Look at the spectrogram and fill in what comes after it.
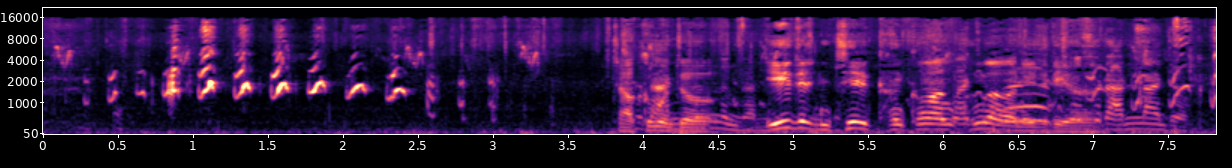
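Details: Puppies 24 days old, a litter with females among them: a run of short, high, rhythmic whimpering squeaks about twice a second, then a person's laughing speech takes over the second half.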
